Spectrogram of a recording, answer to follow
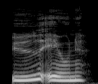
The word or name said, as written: ydeevne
